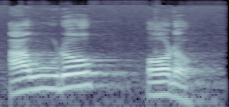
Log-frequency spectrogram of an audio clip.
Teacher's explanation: el diptongo más estable es AU, que en español acaba pasando a O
